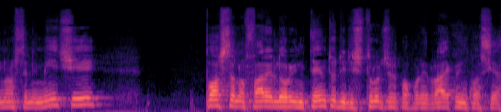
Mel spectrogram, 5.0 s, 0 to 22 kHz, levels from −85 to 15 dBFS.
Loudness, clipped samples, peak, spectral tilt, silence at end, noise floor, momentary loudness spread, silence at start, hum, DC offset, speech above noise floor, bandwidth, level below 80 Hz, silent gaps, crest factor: -23 LUFS; under 0.1%; -6 dBFS; -6.5 dB/octave; 0 s; -60 dBFS; 7 LU; 0 s; none; under 0.1%; 37 dB; 16.5 kHz; -60 dBFS; none; 18 dB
